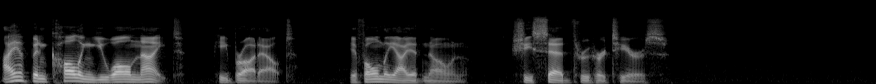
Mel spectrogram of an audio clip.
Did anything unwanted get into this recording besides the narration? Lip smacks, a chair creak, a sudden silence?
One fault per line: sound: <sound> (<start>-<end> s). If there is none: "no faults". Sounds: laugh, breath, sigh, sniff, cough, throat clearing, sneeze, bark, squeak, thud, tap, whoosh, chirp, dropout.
no faults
